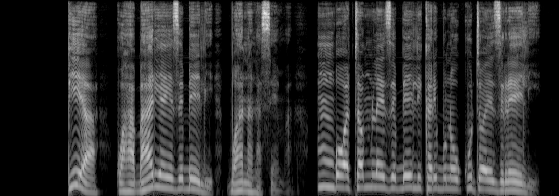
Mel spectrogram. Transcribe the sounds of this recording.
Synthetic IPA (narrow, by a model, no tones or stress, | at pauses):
pia | kwaɦaɓaɾijajɛzɛɓɛli | ɓwanana̰sɛ̰ma̰ | m̩bɔwatam̩laɛzɛɓɛlikaɾiɓunaukutawais̬ɾaɛlḭ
